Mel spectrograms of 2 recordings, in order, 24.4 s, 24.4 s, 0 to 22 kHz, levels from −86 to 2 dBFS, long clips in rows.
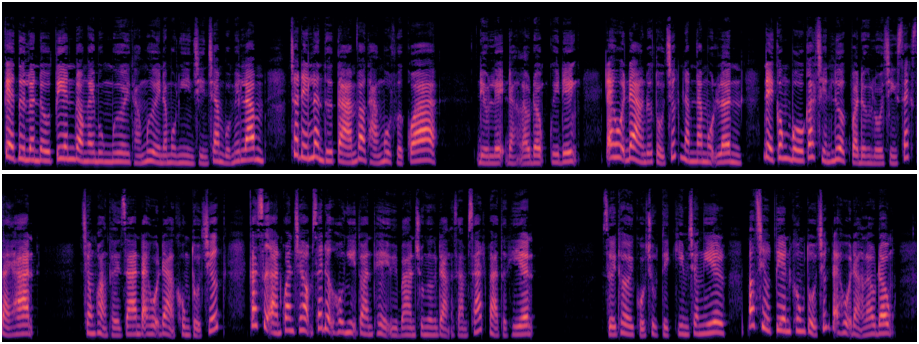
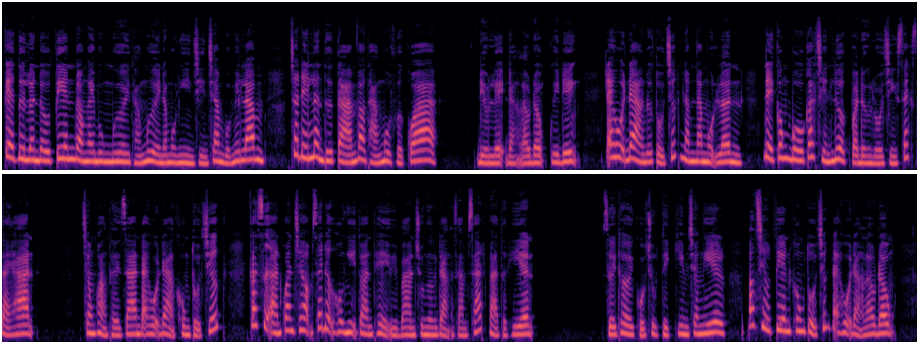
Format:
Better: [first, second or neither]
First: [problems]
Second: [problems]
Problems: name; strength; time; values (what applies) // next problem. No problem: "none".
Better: second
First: thin; somewhat; fading below 550 Hz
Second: none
